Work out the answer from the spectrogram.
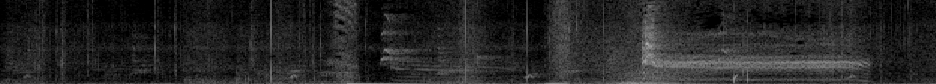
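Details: Brahminy kite calling with a long, steady, high, wheezy squeal lasting over a second. Rustling, low thumps and faint chirps from other birds come before it.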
